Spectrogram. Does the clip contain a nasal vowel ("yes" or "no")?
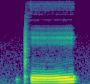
no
